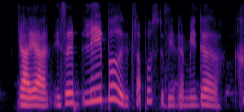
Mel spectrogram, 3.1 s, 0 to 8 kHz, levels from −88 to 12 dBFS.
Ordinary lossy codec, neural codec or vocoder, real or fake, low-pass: Opus, 32 kbps; vocoder, 44.1 kHz, 80 mel bands, Vocos; fake; 7.2 kHz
